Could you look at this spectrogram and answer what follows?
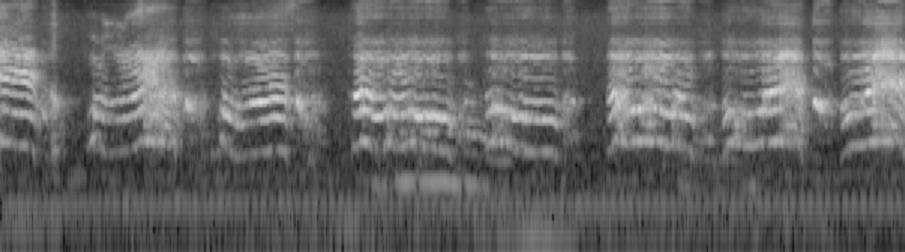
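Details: Loud, repeated wailing cries in short bursts with brief breaths between, in a small room, from a baby boy just delivered, cord around him; a normal vigorous newborn cry.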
